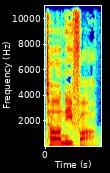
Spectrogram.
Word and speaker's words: Taniwha: In Maori legend, folklore, there is a creature called the Taniwha, pronounced Ta-Nifa, which guards certain areas in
